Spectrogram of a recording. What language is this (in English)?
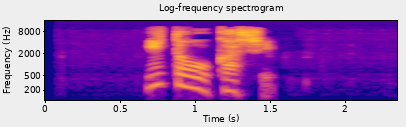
Japanese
